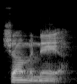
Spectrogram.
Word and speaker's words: Sean Manaea: Sean Manaea.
